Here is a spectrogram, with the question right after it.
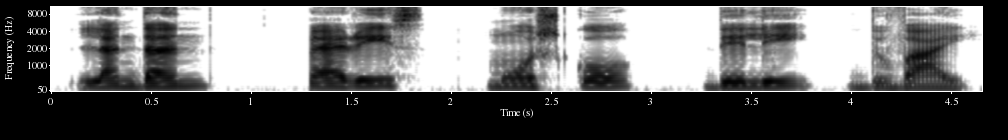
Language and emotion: Manipuri, neutral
